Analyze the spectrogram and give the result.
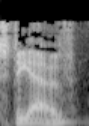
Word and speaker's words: Steeve: Steve Poulin, that's Steve, S-T-E-E-V-E. – Oh. – It's an unusual spelling. – Sure. – It's probably pronounced Steve.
